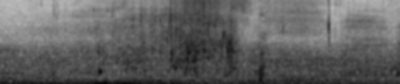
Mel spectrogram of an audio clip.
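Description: Water trickling and dripping off a wet cast net and its rope as they are hauled up out of the water hand over hand, with a low steady rumble underneath and a few small ticks.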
